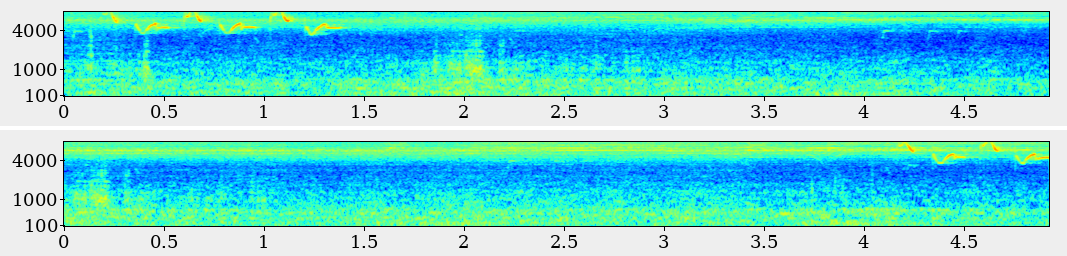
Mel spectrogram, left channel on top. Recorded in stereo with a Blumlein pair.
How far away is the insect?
About 4 m.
